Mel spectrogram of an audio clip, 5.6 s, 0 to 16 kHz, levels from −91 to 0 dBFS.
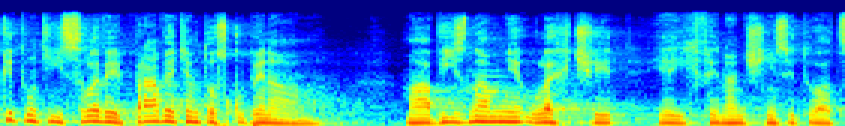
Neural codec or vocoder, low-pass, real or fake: none; 10.8 kHz; real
